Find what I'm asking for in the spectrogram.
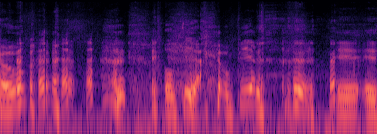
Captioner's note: laughs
